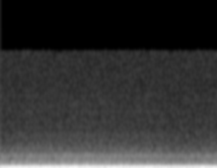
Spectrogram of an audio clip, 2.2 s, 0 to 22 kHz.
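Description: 1966 Mooney M20E's four-cylinder Lycoming IO-360 engine and propeller idling, a steady low drone heard inside the cockpit.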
